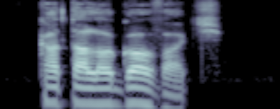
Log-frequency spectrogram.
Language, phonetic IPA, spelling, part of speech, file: Polish, [ˌkatalɔˈɡɔvat͡ɕ], katalogować, verb, Pl-katalogować.ogg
